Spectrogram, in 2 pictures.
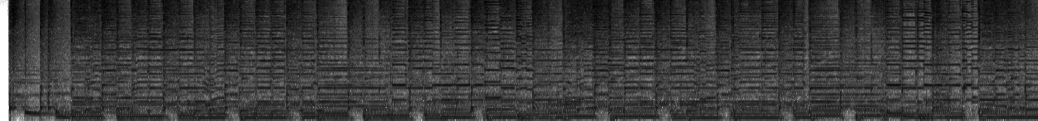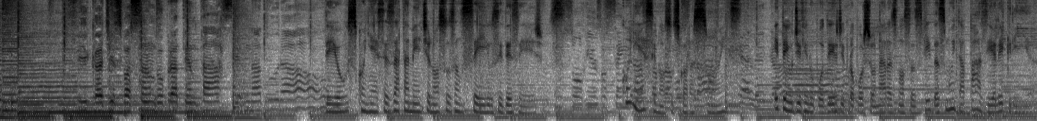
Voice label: ROMANTICA EVANG FEM, telemensagem evangelica romantica

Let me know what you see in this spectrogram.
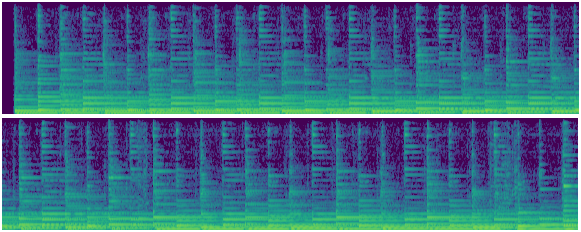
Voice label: Aniversario Filha Distante Feminino, telemensagem

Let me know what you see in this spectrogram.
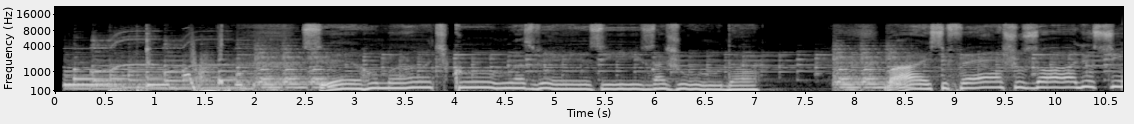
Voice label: ROMANTICA MASC, telemensagem romantica masculina

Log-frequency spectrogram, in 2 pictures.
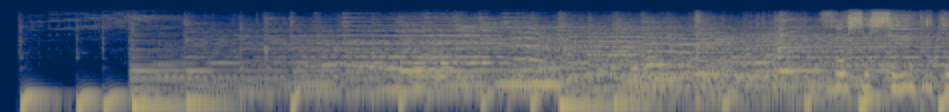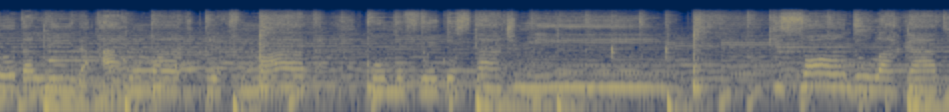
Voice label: Aniversario Amante Masculino, telemensagem

